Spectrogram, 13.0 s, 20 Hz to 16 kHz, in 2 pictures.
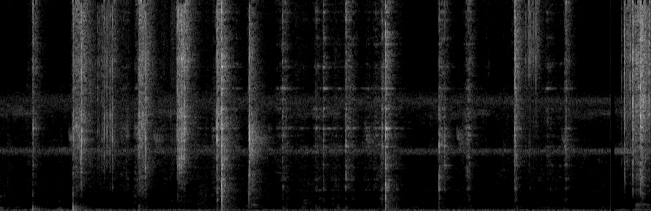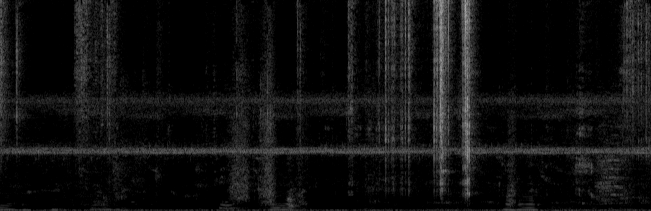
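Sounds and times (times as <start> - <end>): dry stalks snapping: 10.0 - 11.4.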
